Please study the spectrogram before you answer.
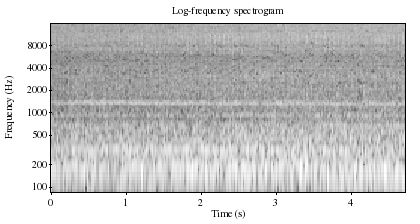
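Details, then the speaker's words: Lada Vesta idling with a light uneven knocking rattle near the belts that disappears when the clutch pedal is pressed; worn Valeo clutch disc damper springs, not pistons. "Нет, поршневая не стучит. Стучит диск сцепления."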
